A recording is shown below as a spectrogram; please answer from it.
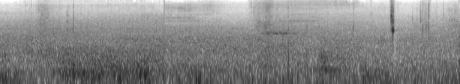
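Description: Wind buffeting the microphone over a steady low rumble of traffic, with one sharp click about five seconds in.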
